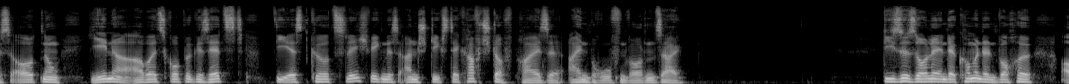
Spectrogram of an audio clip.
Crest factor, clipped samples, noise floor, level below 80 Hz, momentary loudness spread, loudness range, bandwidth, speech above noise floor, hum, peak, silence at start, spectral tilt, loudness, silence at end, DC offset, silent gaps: 18 dB; under 0.1%; -67 dBFS; -50 dBFS; 6 LU; 5 LU; 16.5 kHz; 46 dB; none; -4 dBFS; 0 s; -5 dB/octave; -21 LUFS; 0 s; under 0.1%; none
